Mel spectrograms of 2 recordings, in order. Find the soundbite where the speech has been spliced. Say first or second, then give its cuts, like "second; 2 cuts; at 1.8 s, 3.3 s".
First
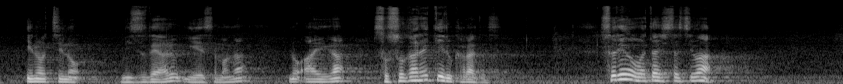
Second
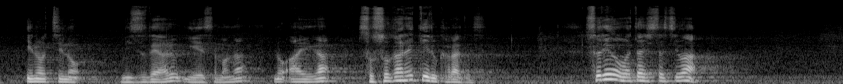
second; 1 cut; at 2.6 s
